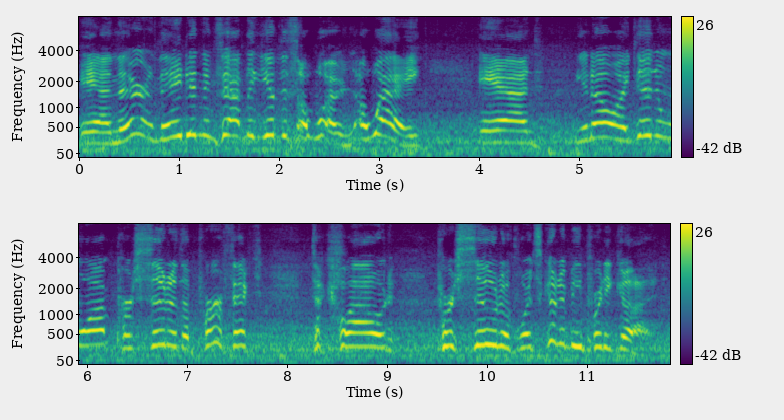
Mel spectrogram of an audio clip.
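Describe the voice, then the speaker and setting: A middle-aged American man vlogging in a casual, rambling storytelling style, halting and blunt, with some mild swearing. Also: very high-pitched. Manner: halting, blunt, mildly profane. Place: inside a pickup truck on the road. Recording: steady vehicle cabin noise.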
